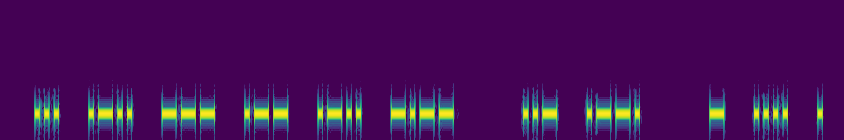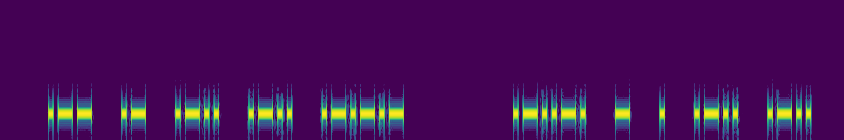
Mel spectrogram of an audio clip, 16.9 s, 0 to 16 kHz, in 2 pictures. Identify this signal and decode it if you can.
Morse code, heard as a keyed tone, about 25 wpm, spaced as for 18 wpm, 700 Hz. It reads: SLOWLY UP THE WALL. "TELL
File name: Pinocchio / Pinocchio ch4 12 25 ik1hge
